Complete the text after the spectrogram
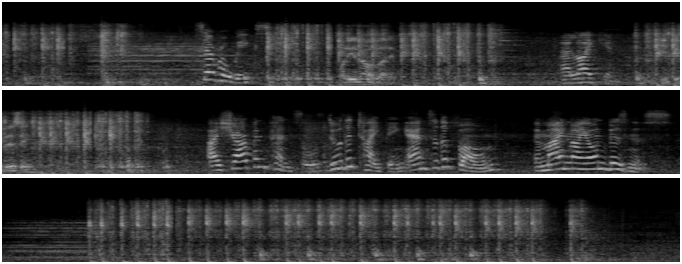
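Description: A typewriter clatters with quick, rapid keystrokes.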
